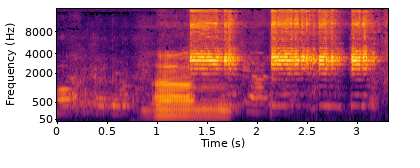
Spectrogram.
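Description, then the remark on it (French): A car horn blares loudly in three short honks, the first longer and the others close together, following a brief moment of voice at the start, sounded by a driver on an empty street. “Le mec, il y a personne sur la route et il klaxonne quand même, quoi.”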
